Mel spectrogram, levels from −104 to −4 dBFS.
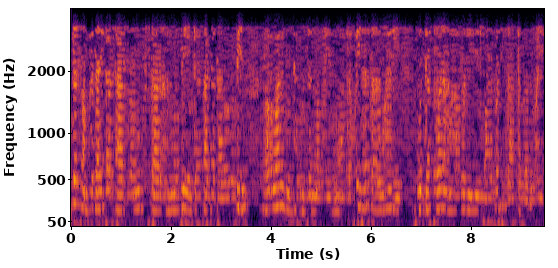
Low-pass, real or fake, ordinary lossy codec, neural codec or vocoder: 3.6 kHz; real; Opus, 32 kbps; none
